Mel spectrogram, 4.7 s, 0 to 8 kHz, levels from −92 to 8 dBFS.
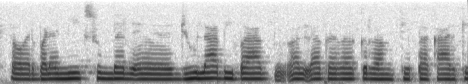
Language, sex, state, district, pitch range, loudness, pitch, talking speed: Hindi, male, Uttar Pradesh, Varanasi, 180-195 Hz, -12 LUFS, 190 Hz, 180 wpm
